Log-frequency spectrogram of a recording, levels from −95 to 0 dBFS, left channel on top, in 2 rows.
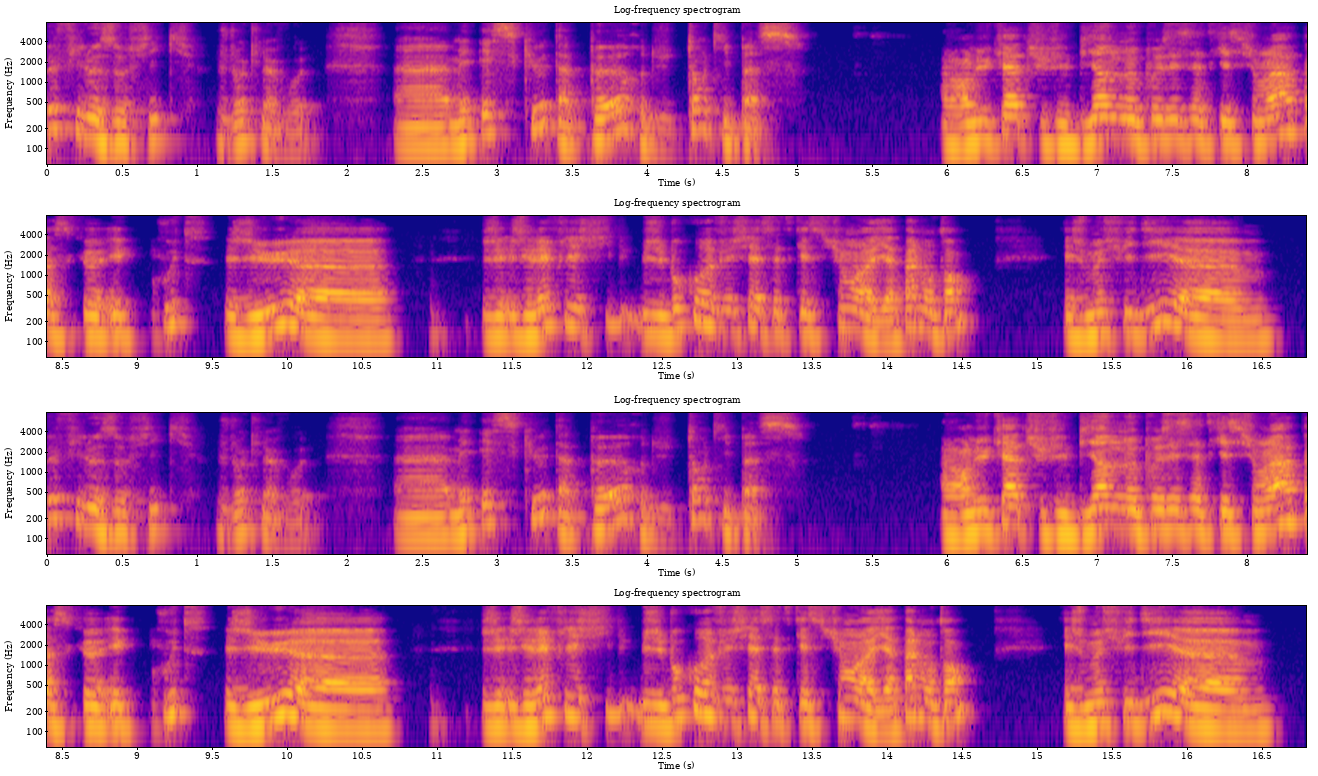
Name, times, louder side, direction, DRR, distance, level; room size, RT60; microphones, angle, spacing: voice 1, 0.0-5.0, left 2 dB, 20° left, 0.3 m, -27 dB
voice 2, 6.0-10.7 11.3-14.5 15.2-16.5, right 2 dB, 65° right, 1.1 m, -21 dB
2.8 x 2.5 x 3.0 m
head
